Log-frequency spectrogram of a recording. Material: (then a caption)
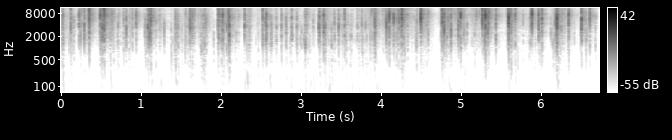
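Plastic. Long nails crinkle and scratch thin, clear plastic blister packaging with a cardboard backing that holds a white powder puff. The result is a dense run of sharp, bright crackles and dry scratches with no low end, each snap cutting off almost instantly.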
